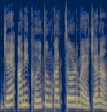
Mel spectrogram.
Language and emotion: Goan Konkani, neutral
